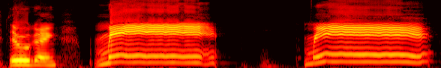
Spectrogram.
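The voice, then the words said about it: Imitates sheep bleating. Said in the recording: “I'm going to do my best sheep impression now for you all.”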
